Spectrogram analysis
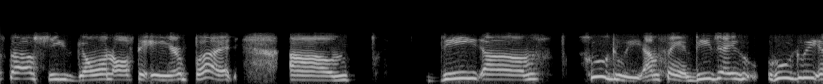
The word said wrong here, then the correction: Hughley: DL Hughley, the comedian.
